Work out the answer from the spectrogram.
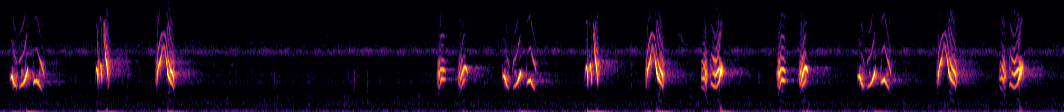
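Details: Silver-beaked tanager with two chirps, a pause of a couple of seconds, then a quick run of sharp, slightly buzzy chirped notes repeated about every half second, against a faint continuous high hiss.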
